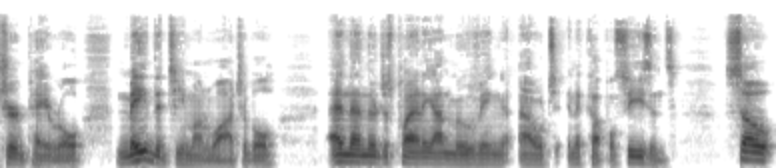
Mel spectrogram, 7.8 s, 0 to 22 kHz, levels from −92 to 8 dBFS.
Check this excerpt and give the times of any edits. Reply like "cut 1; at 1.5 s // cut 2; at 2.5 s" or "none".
none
